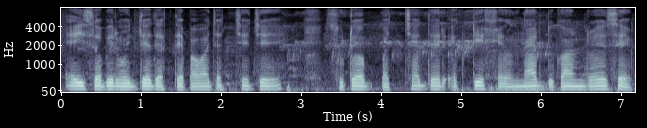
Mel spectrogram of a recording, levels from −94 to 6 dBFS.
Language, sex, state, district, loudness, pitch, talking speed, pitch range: Bengali, male, Assam, Hailakandi, -17 LUFS, 110 Hz, 110 wpm, 105-115 Hz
